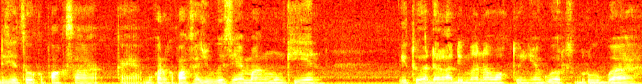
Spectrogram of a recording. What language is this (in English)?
Indonesian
